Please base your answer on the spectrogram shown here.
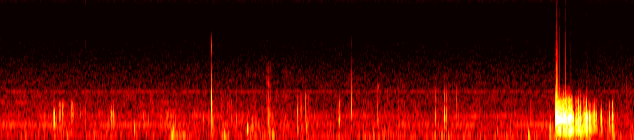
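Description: Soft scattered gurgles and squeaks, then a louder drawn-out rumbling growl near the end; bowel sounds of a growling stomach.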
